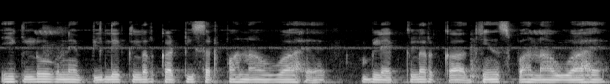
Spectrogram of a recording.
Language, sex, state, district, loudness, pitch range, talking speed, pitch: Hindi, male, Jharkhand, Deoghar, -15 LUFS, 110-115 Hz, 175 wpm, 110 Hz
